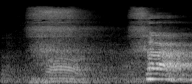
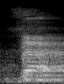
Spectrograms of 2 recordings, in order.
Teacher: Nah, Fa tidak getar, ya kan? Huruf Fa pita suaranya tidak getar. Huruf Z getar.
